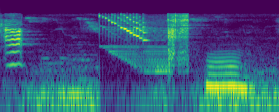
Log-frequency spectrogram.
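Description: A game plays a short falling chime.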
